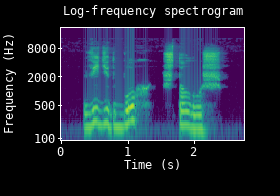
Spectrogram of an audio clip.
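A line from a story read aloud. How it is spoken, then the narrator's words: Firm. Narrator (Russian): твердо сказал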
